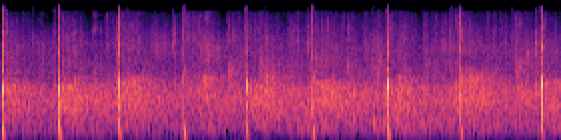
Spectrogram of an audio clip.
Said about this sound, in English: Can we just like give the Lord a round of applause?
